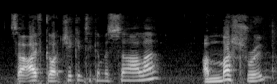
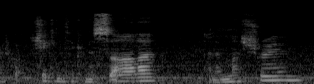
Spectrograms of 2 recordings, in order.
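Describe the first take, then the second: First: Loud, high menu announcement. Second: Softly listing the dishes; quiet presentation. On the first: Streamer announcing dinner to viewers, loud and high. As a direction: call out each dish loudly, ending on a rise. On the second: Streamer showing viewers the dinner, quiet presentation. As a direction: present each dish softly, tune lifting at the ends. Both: Real, not acted.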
